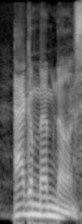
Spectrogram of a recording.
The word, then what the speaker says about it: Agamemnon: How do you pronounce it? – Agamemnon. – Say it slow. – Agamemnon. Let me try to Ag. – Ag. – Eh. – Eh. – Mem. – Mem. – Non. – Agamemnon.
